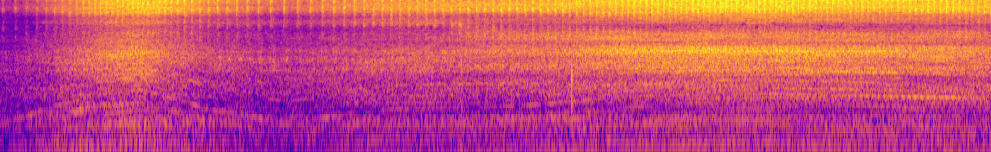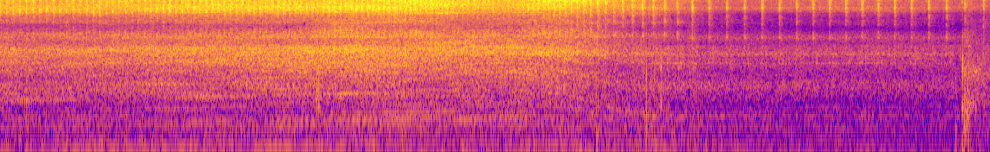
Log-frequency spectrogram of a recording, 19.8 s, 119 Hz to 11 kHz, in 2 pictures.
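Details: 2003 Range Rover HSE, 4.4L BMW M62TUB44 V8, idling with a light regular tick about three or four a second; owner thinks oil slightly low; sound later went away on its own — engine ticking at idle.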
